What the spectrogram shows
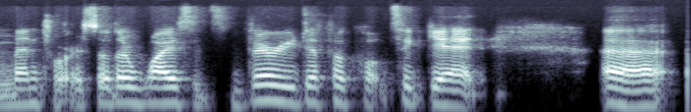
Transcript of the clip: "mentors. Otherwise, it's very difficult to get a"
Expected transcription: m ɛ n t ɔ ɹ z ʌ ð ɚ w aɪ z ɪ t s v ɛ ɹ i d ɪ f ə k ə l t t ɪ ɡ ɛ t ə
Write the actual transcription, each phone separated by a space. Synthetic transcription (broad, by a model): m ɛ n t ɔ ɹ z ʌ ð ɚ w aɪ z ɪ t s v ɛ ɹ i d ɪ f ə k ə l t t ɪ ɡ ɛ t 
